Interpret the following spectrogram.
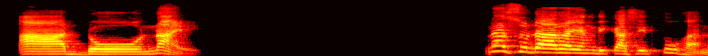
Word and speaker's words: YHWH: Kita membacanya Adonai.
